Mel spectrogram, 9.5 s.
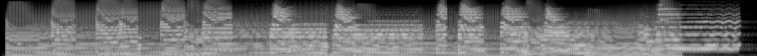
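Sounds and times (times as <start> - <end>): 
Kawai K5000S synthesizer: 0.1 - 9.3.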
